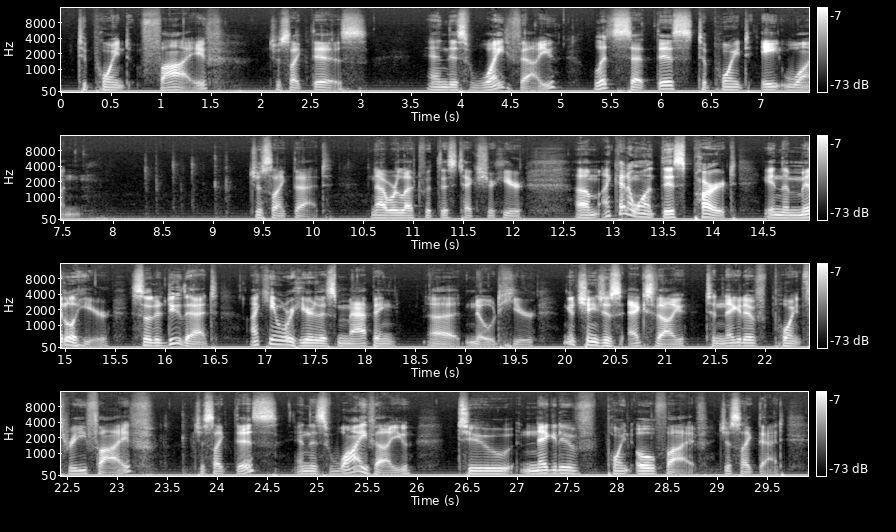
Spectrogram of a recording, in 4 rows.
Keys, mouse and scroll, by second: 1.4-4.4 drag, 4.6-5.9 drag, 7.6-9.9 drag, 9.9-10.3 scroll up 4, 10.3-13.4 middle drag, 15.9-19.0 middle drag, 20.0-23.1 drag, 25.4 click.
